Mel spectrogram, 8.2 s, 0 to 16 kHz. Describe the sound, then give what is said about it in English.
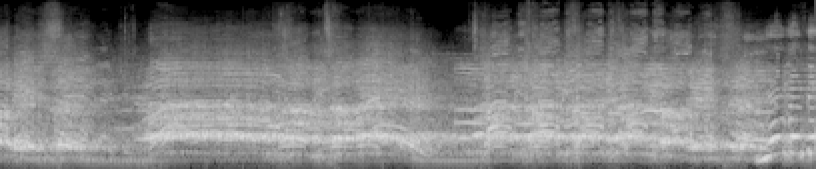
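A boisterous crowd of about 500 people outside the Old Bailey Central Criminal Courts in central London shouts and chants loudly and continuously, with many voices rising and falling together in rally-style cries. “And I am standing amidst a boisterous crowd outside the Old Bailey Central Criminal Courts in Central London.”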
